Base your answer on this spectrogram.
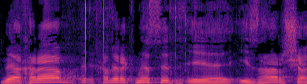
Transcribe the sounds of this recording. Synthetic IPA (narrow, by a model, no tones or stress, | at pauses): veaχaɾavχaveɾakneset̪izhaɾʃa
